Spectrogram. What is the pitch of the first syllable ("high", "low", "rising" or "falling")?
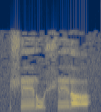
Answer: high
